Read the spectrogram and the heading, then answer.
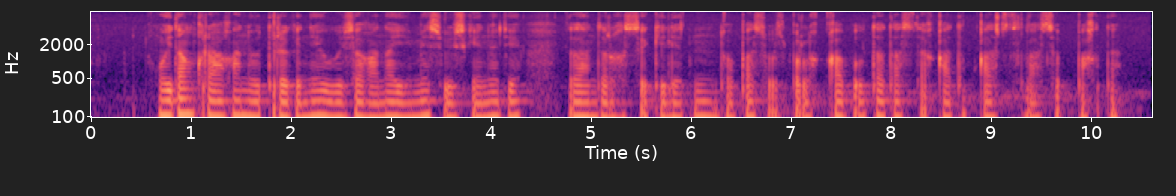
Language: Kazakh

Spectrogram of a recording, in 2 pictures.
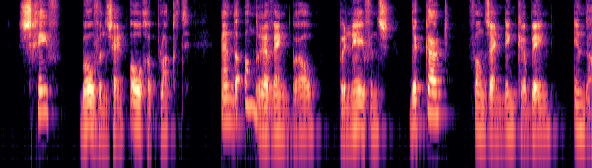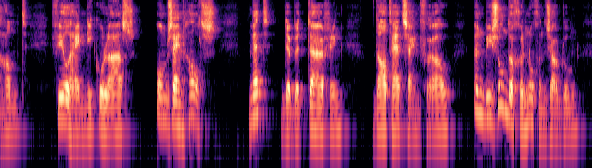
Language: Dutch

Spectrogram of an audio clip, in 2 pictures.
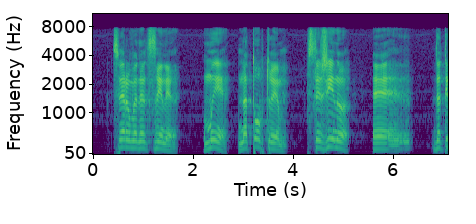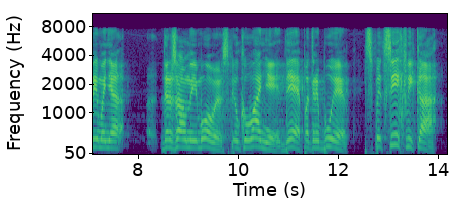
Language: Ukrainian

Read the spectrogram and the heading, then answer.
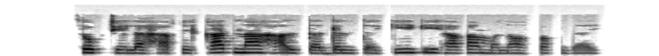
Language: Pashto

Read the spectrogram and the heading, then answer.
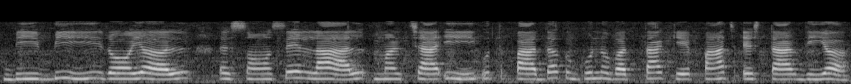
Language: Maithili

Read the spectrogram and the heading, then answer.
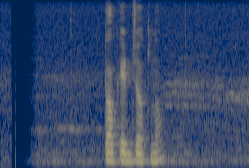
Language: Bangla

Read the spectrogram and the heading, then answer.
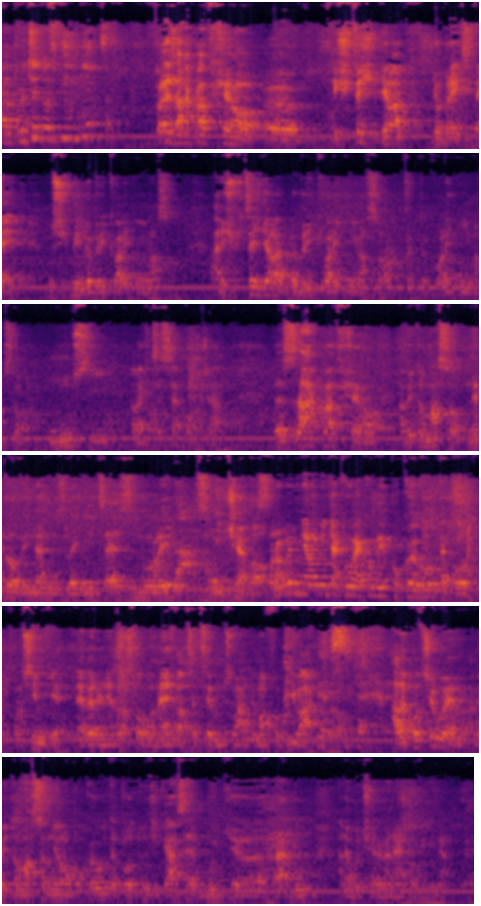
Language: Czech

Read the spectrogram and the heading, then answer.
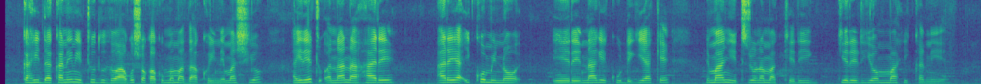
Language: Kikuyu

